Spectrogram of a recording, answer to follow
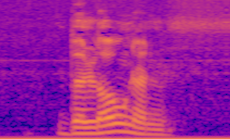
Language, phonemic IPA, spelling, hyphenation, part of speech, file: Dutch, /bəˈloːnə(n)/, belonen, be‧lo‧nen, verb, Nl-belonen.ogg
- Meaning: to reward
